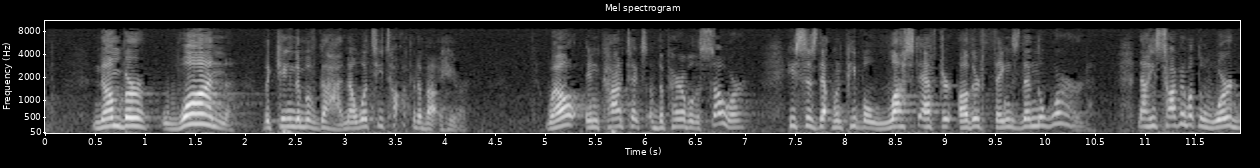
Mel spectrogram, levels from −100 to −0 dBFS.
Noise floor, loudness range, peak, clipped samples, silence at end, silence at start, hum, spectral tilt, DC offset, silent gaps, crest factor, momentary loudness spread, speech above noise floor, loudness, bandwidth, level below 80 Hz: -62 dBFS; 8 LU; -2 dBFS; under 0.1%; 0 s; 0.5 s; none; -4.5 dB/octave; under 0.1%; none; 22 dB; 17 LU; 40 dB; -22 LUFS; 9 kHz; -52 dBFS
